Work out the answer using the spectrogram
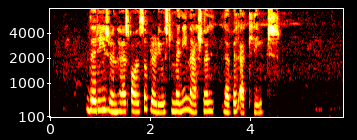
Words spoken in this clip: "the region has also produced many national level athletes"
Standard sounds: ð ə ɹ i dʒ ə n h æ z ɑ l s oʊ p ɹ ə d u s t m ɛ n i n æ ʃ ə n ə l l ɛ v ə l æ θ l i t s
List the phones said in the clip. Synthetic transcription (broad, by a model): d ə ɹ i dʒ ə n h æ z ɑ l s oʊ p ɹ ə d u s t m ɛ n i n æ ʃ ə n ə l l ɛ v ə l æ t l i t s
